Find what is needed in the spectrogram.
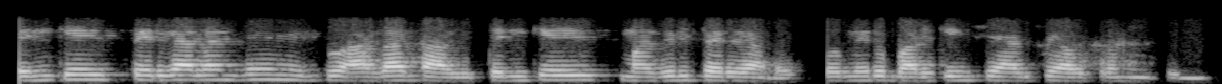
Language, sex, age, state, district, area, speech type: Telugu, male, 18-30, Andhra Pradesh, Palnadu, urban, conversation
